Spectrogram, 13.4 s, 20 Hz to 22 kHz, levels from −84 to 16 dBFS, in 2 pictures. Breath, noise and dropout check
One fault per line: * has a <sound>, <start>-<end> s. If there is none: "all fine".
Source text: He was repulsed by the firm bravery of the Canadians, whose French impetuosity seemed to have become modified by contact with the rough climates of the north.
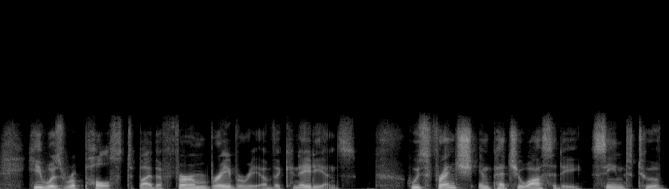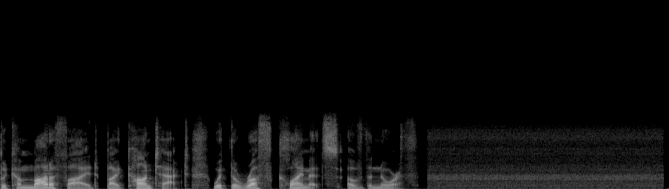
all fine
